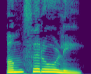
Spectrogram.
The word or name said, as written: ಅಂಸರೋಳಿ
